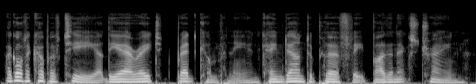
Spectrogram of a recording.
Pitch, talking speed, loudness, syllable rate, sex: 115 Hz, 250 wpm, -18 LUFS, 5.5 syllables/s, male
